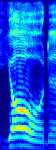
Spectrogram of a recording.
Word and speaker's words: yod: The yod is how I was taught how to pronounce it in the Hebrew alphabet.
